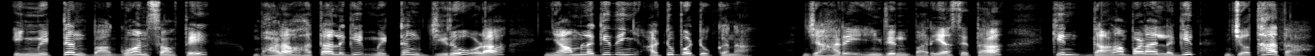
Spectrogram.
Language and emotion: Santali, happy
